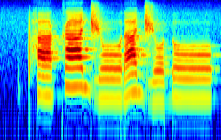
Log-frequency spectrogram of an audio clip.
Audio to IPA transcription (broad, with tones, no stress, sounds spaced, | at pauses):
pʰ a˨ k a˦ d͡ʒ oː˨ ɾ a˦ d͡ʒ o˨ ɗ oː˦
